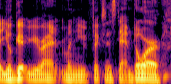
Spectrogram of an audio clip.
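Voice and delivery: ordinary talk

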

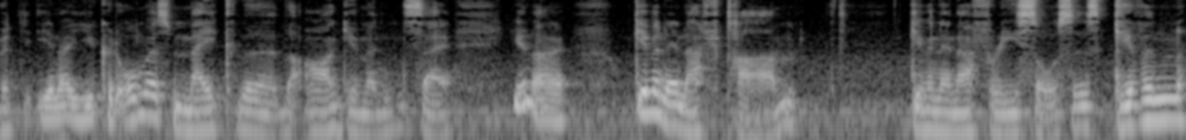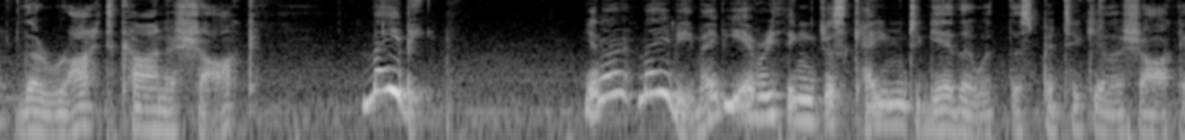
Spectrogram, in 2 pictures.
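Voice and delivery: talking through giggles. Speaker discusses a conspiracy theory, giggling while talking. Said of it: "I'm giggling just thinking about it".

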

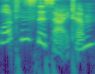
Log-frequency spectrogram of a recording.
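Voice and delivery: put-on sudden, formal, very British accent. Playing a halfling asking about an item, in a british accent. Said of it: "You have turned very British all of a sudden".

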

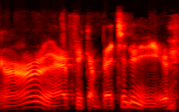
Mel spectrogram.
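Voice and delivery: put-on alien character voice. A speaker describes a habit of boasting, doing a Yoda impression. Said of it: "do me freaking Yoda impression".

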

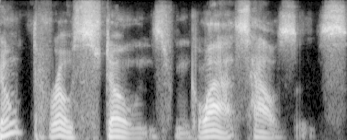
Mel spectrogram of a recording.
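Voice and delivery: heavy, slow Southern drawl, laid on thick. Retelling a funny bit from a show, quoting him with a thick Southern drawl. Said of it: "like with a thick Southern drawl".

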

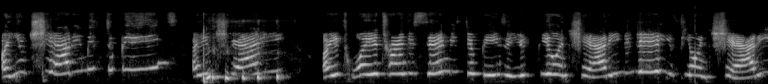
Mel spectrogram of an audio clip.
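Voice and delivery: very high, loud cutesy cooing animal voice. Retelling how Emma chats to her meowing cat: imitating Emma's cat voice. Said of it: "Emma has the funniest like cat voice".

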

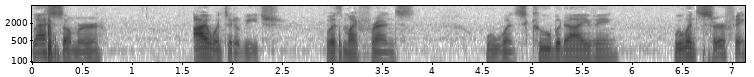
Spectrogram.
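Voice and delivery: brief clean pauses between thoughts, no fillers. Reframing a summer story as a speaking demo: short pauses between thoughts. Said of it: "reframe the same story, but with a pause in between thoughts".

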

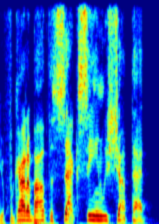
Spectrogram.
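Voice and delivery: high-pitched, shrill yelling. Retelling calling from an upstairs window to a man getting into a cab: yelling. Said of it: "i'm yelling at him".

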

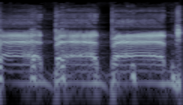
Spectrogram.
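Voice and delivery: put-on demonic voice. Speaker retells a scene where a daughter puts on her Satan voice, in Satan voice. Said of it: "puts on her Satan voice".

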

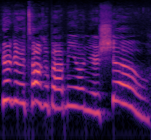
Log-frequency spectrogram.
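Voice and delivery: very high, girlish, put-on young woman's voice. Retelling messages from a young lady, imitating a young lady's voice. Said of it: "I just pictured that's how her voice sounds".

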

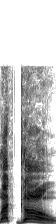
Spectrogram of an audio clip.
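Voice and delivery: very high-pitched, loud yell. Reading Annie shouting into Captain Bones's face: shouted. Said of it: "Annie shouted into his face".

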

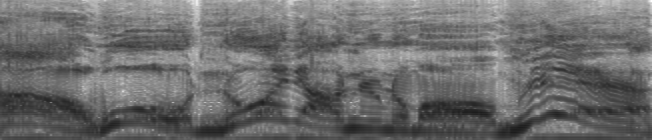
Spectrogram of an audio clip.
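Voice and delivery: loud yell. Imitating people at a massage place who are always yelling: imitating people yelling. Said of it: "They're always yelling".

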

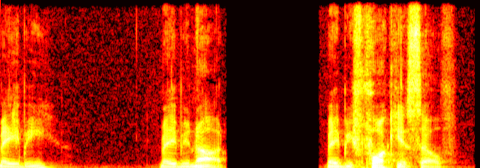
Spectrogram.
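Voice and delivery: put-on Boston accent. Answering a request for a film one-liner in a Boston accent. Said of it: "your best Boston accent".

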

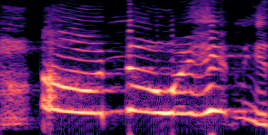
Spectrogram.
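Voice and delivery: put-on very high, very slow, whiny child voice, "oh" stretched. Retelling a daughter blaming her sibling in the car: imitating Izzy. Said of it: "she goes".

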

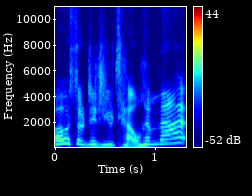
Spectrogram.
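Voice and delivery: mock offhand, casual, nonchalant tone, very high. Retelling what the session leader asked: imitating someone speaking nonchalantly. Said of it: "nonchalantly is like".

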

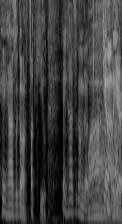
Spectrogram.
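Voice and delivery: offhand, blunt, careless tone, pitched high. Imitating a friend who approached girls without caring, imitating a careless friend. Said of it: "this guy would just be like".

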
